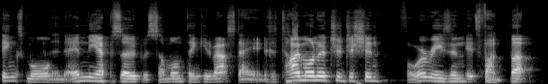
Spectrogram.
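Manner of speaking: ordinary delivery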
